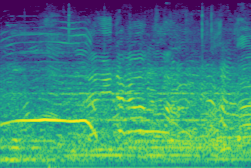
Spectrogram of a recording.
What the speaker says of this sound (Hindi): हाँ भीड़ है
